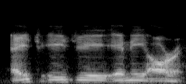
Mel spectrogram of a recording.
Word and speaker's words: Hegner: The Hagner. Hagner. H E G N E R Hegner.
